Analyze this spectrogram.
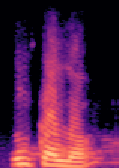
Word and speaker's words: tricolor: Tricolor. It's tricolor, not tricolor. Okay, try னு தான் pronounce பண்ணணும். Tricolor. Okay.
